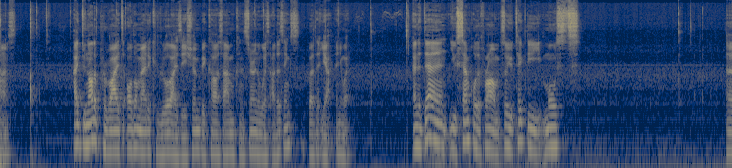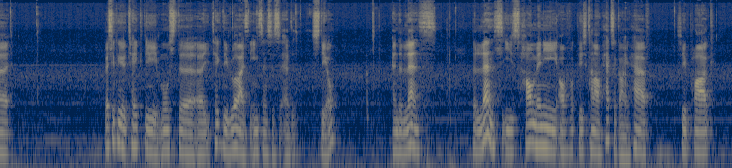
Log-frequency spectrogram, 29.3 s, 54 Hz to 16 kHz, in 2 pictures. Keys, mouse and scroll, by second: 1.6-2.6 drag, 5.2 click, 5.7-6.9 middle drag, 6.9 click, 11.3 click, 14.1-15.1 middle drag, 15.1 click, 19.3 click, 19.7 click, 20.2-22.3 drag, 22.3-26.9 middle drag, 28.3 click.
